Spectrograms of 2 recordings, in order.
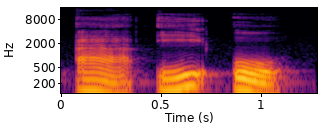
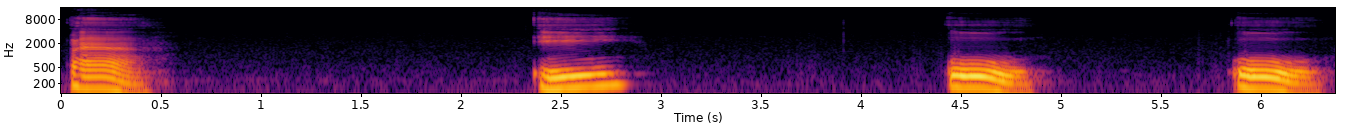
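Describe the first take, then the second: First: Said in the usual way. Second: Demonstrating the three hamza vowels one by one; hamza vowel sounds. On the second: Shown as a demonstration. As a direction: show the glottal onset on "ا" "ای" "او". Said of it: "هی ملایم به مانند هی که در زبان تاجیکی است".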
